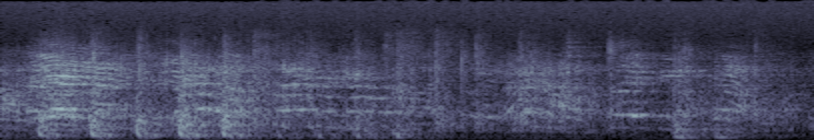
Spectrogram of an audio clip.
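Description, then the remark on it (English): A bar crowd in Boston erupts in uproar watching the seventh game of the World Series, Yankees versus the Braves, on television: many voices shout and cheer at once, loud and sustained, with a few dull thumps early on. “That uproar came from right the other end of the bar, from the crowd watching television.”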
